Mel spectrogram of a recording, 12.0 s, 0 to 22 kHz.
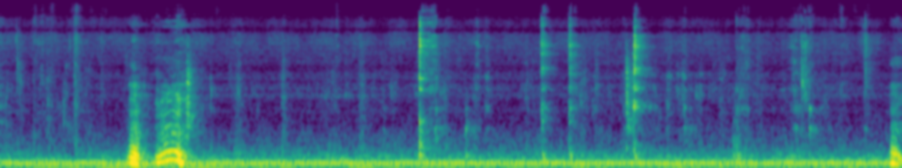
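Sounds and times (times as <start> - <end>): utensils clinking against a dish: 7.2 - 9.1.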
